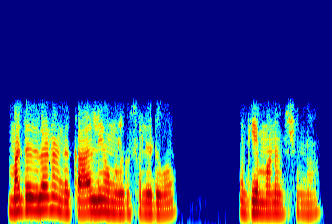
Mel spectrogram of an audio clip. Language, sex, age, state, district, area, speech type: Tamil, female, 18-30, Tamil Nadu, Tiruvarur, rural, conversation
